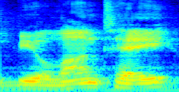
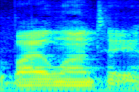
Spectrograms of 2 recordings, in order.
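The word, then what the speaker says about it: Biollante: I should mention Godzilla vs biolante or biolante however you prefer to pronounce it is also getting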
